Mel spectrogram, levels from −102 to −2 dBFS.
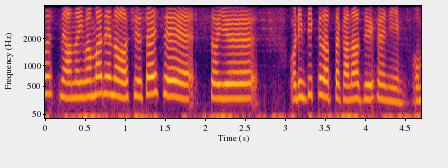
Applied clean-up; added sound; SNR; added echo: neural separator model SepFormer WHAM!.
